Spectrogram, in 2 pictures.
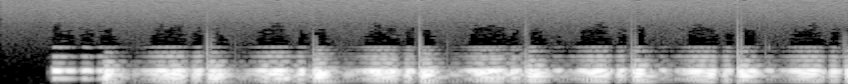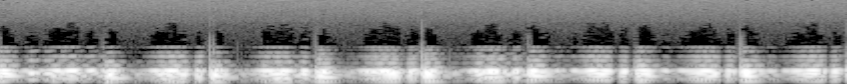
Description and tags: Created with a miniKorg for the Dutch Holly song Outlaw (Makin' the Scene)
